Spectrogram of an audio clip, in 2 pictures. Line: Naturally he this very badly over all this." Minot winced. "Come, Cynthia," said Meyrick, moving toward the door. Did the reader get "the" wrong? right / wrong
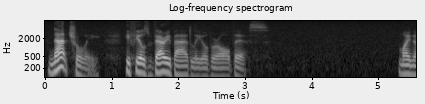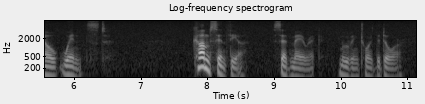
right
